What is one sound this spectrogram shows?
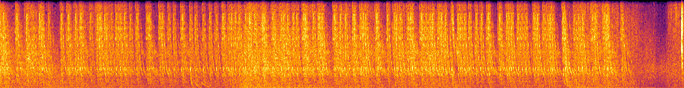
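Laser weapons fire in rapid, crackling bursts.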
